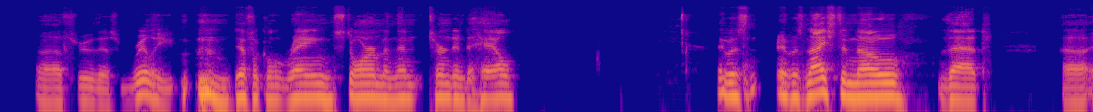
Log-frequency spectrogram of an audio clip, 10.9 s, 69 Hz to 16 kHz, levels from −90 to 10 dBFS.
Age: 50-69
